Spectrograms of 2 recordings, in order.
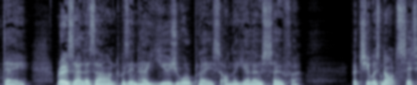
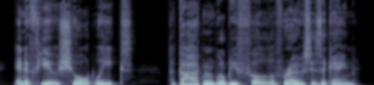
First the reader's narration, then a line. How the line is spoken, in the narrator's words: Aunt Beatrice said dreamily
